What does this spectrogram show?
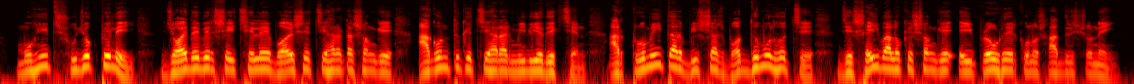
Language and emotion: Bengali, neutral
